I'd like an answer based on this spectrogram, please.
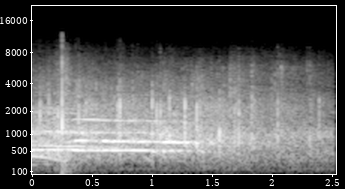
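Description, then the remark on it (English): A crowd applauds steadily for a couple of seconds, a dense wash of many hands clapping that gradually softens, with faint sustained musical tones beneath it early on. “You want to clap for her sister?”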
